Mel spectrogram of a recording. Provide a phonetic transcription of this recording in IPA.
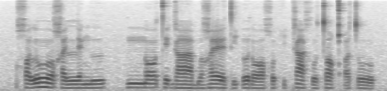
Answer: χɔloː χɛlːɛŋɯ | nːɔːteɡaː bɤʁɛː tiʔɤ ɾɔːχuhika xotɔ qʼoto

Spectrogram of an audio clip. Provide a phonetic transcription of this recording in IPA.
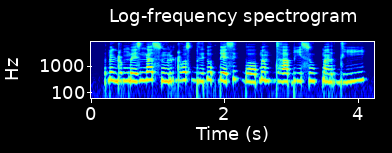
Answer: ɗɐ̃ɖɔŋ͡mɛzŋa sũr ɖʱɔsɡ͡bɨɗoʔ ɗɛsɨ ɡ͡bɔɓɐ̃b dʱaɓisuk͡pɐ̃r dʱi

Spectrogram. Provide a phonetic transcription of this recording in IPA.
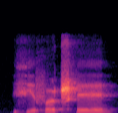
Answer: fʲefə˞ʈ͡ʂʰe

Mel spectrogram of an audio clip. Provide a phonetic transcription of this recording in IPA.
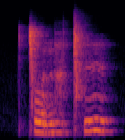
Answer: ǀo˧˩na̤˥˩ ǀʰɨ˧˥˧

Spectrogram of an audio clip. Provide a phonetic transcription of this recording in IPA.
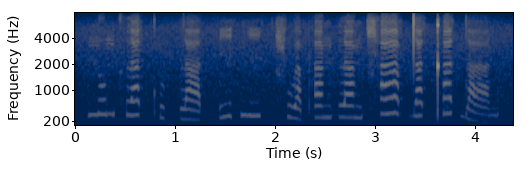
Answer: no˥˩mkʰla˥˩t̚ pʰu˨˩k̚plaː˨˩t̚hiː˦˥t̚ŋiː˦˥k̚ t͡ɕʰu˨˩a̯pʰa˧ŋ pla˧ŋt͡ɕʰaː˥˩p̚ da˦˥t̚kʰa˥˩t̚ daː˨˩n

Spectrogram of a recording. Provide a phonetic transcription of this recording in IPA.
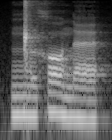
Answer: ŋ͡ǁʊxɔnæ

